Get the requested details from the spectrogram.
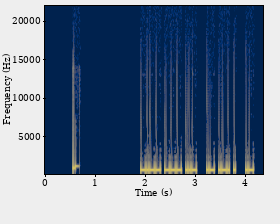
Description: Morse code, heard as a keyed tone, about 40 wpm, 700 Hz. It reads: YOU ARE A
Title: Sentences from Top 700 Words 40wpm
